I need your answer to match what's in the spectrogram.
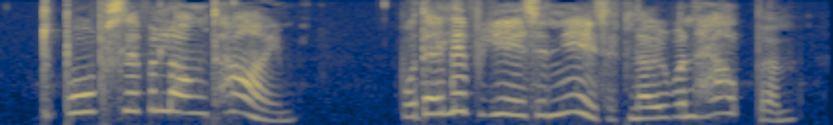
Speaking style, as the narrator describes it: inquired Mary anxiously

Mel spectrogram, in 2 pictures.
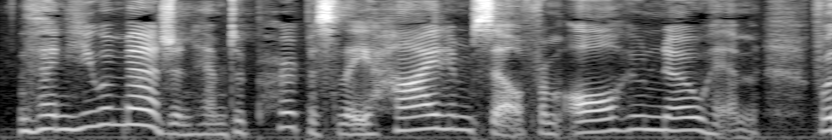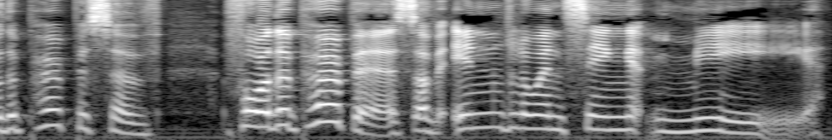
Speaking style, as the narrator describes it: exclaimed Mr

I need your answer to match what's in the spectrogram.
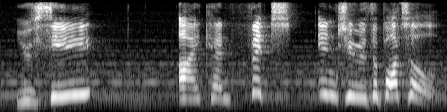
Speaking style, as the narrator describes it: from inside it shouted

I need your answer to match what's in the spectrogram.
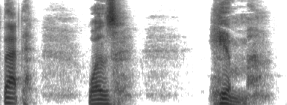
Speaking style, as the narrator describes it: His mother gasped for breath and answered

